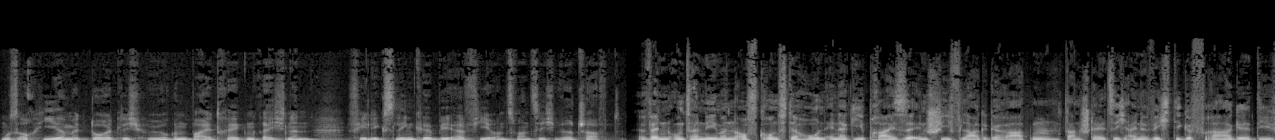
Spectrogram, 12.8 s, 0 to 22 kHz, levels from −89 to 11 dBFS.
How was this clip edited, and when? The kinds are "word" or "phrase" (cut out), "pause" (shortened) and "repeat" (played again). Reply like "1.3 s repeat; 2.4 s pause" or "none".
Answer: 6.3 s pause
